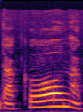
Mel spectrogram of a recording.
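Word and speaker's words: 濁音: 한국어로는 " 탁음 " 이라 고 발음 합니다 . 일본어로 는 " 다쿠온 " 이라 고 하고 , 반드시 그 작은 점 두 개 가 있어야 합니다 .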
